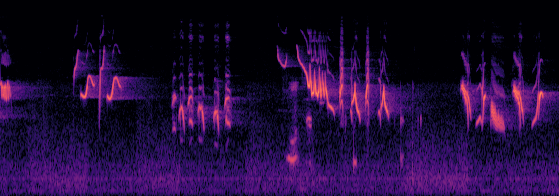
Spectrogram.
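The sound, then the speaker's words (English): A brown thrasher sings a series of varied, high chirping phrases in quick bursts, with brief pauses between groups. The song is clear, with no voices. “Lee's got a brown thrasher. Okay, let's see if we can find that.”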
